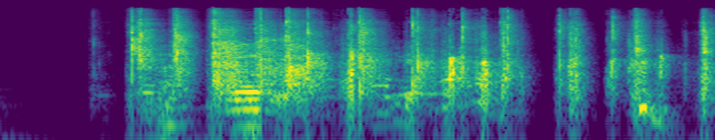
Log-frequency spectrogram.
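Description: Audience clapping at the end of a talk, starting about half a second in and running on in dense, quick claps.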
